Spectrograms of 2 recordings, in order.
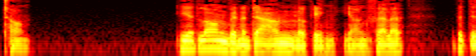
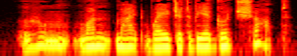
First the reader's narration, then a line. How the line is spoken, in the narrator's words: Sparsit sweetly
